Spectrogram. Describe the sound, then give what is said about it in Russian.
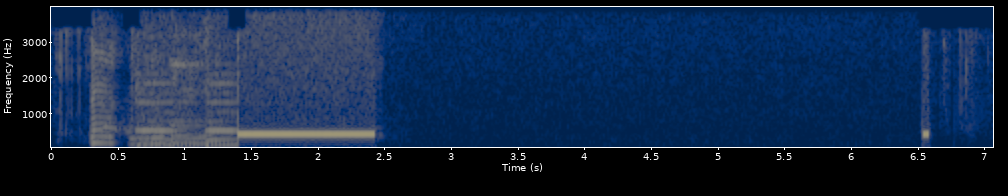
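Telephone line tones sound as a call is transferred: a rapid run of beeps, then a steady single tone for about a second, then silence broken by one short click-like beep. “Я сейчас вас переведу на Олесю Алексеевну.”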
